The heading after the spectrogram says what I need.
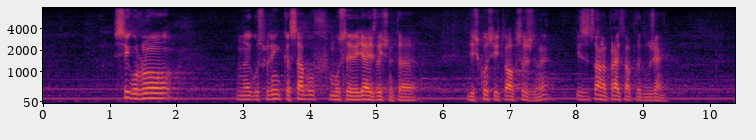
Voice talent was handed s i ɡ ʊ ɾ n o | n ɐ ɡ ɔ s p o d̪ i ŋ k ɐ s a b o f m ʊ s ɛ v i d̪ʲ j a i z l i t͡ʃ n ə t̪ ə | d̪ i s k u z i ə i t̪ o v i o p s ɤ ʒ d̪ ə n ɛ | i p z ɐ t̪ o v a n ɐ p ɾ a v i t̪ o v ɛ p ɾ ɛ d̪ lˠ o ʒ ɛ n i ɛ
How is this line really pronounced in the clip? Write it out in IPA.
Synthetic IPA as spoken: s i ɡ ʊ ɾ n o | n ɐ ɡ o s p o d̪ i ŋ k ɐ s a b o f m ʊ s ɛ v i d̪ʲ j a i z l i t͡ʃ n ə t̪ ə | d̪ i s k u s i ə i t̪ o v a o p s ɤ ʒ d̪ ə n ɛ | i z ɐ t̪ o v a n ɐ p ɾ a v i t̪ o v a p ɾ ɛ d̪ lˠ o ʒ ɛ n i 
